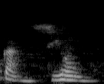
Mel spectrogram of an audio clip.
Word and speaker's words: canción: Ah, yo digo canción. Por lo tanto, aquí está la mayor fuerza de voz. Termina en N. Ah, lleva tilde.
